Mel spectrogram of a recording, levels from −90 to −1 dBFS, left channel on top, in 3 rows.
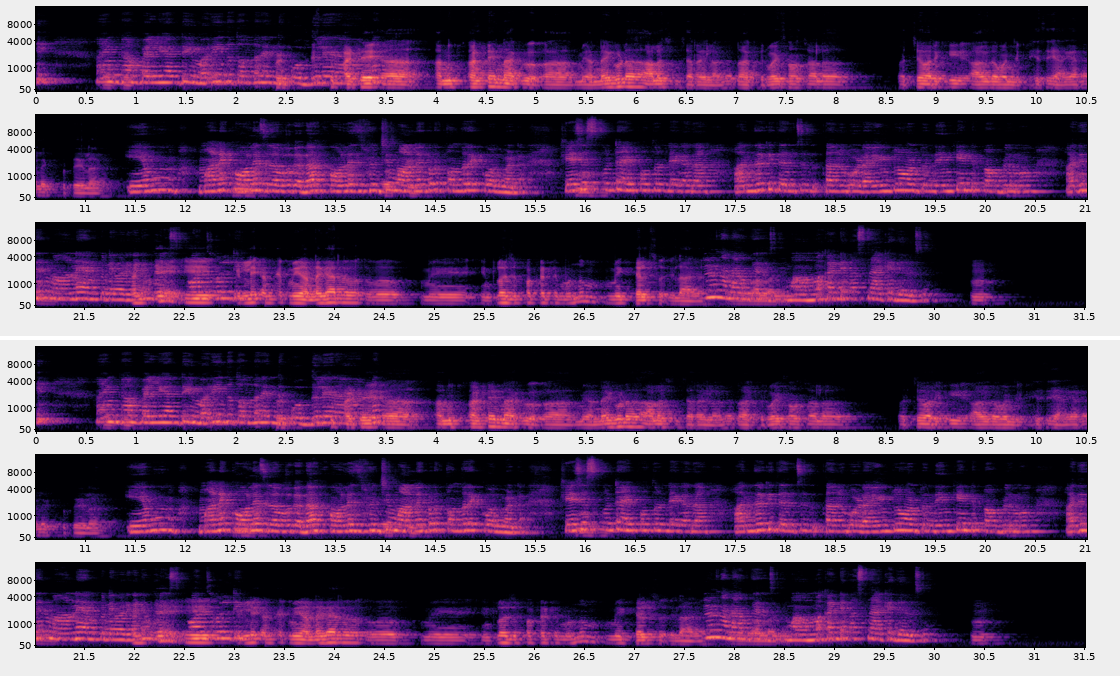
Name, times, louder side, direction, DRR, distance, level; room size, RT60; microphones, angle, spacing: voice 1, 0.0-3.4 11.4-23.1 27.7-30.0, right 1 dB, 10° right, -4 dB, 3.8 m, -34 dB
voice 2, 3.1-8.1 8.8-11.2 12.5-12.7 14.0-14.3 15.9-16.1 20.2-20.3 21.0-21.2 22.0-28.6 30.4-30.5, left 2 dB, 50° left, 5 dB, 1.0 m, -33 dB
19.0 x 10.5 x 2.8 m, 0.62 s
head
